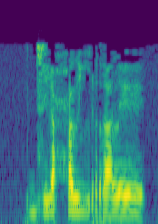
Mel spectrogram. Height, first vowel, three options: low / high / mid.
high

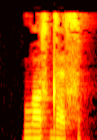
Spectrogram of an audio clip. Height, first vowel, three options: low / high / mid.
mid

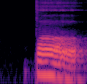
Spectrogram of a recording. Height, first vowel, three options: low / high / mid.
mid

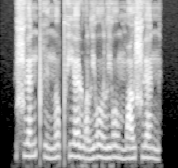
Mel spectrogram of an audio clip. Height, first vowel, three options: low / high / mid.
mid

